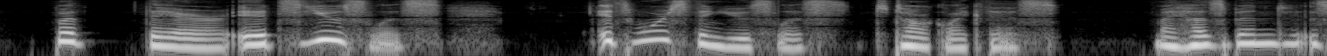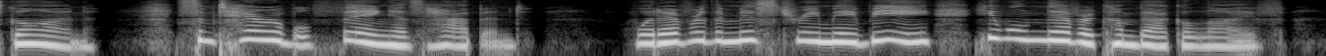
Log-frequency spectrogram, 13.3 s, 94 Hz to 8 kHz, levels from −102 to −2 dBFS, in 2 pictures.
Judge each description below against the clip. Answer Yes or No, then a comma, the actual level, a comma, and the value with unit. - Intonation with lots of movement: Yes, wide, 6.1 semitones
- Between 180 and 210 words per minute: No, average, 145 wpm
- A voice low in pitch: No, very high, 255 Hz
